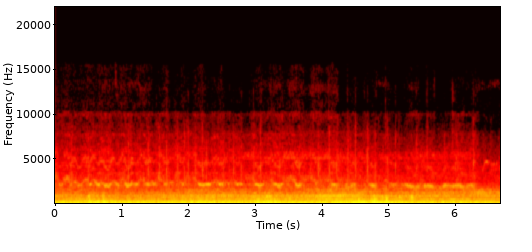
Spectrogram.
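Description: A bird calling a long series of short, high chirps, about three a second, that stops near the end, over a steady low rumble of traffic and wind.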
